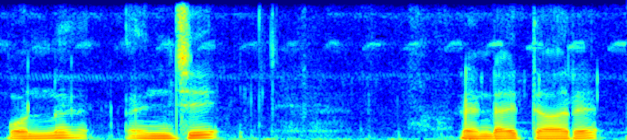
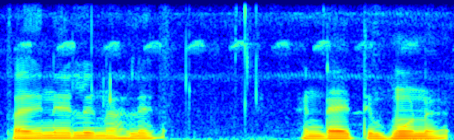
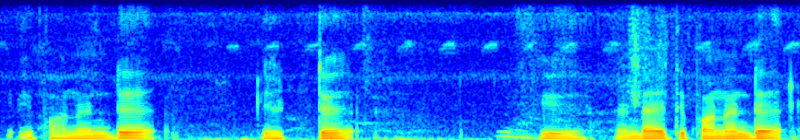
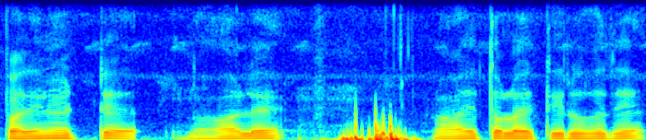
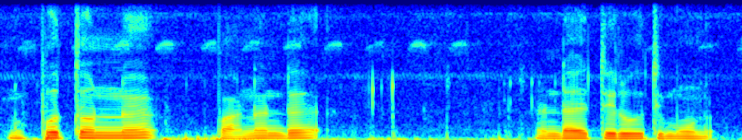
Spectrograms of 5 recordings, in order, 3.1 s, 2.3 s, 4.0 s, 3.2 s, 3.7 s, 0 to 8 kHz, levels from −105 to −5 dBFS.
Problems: low volume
